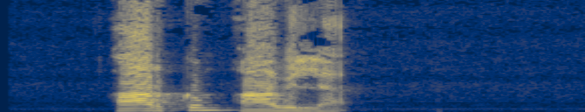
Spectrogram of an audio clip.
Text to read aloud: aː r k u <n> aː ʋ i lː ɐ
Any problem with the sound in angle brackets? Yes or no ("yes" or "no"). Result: yes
